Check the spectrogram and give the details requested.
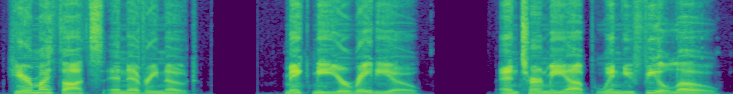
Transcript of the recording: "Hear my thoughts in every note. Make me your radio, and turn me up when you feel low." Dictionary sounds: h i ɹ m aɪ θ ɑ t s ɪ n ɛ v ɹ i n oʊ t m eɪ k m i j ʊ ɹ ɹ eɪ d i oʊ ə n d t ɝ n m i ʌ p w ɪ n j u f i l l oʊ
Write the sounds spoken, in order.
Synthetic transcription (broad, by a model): h i ɹ m aɪ θ ɑ t s ɪ n ɛ v ɹ i n oʊ t m eɪ k m i j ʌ ɹ ɹ eɪ d i oʊ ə n t ɝ n m i ʌ p w ɪ n j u f i l l oʊ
